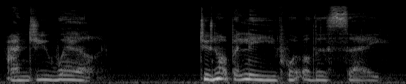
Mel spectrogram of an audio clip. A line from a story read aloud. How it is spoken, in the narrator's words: said in a whisper that only I could hear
